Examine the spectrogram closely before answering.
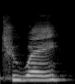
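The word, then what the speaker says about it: Thue: in in nomenclature for example um the mathematician two-way which is how his name is pronounced I've been told the system of computation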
